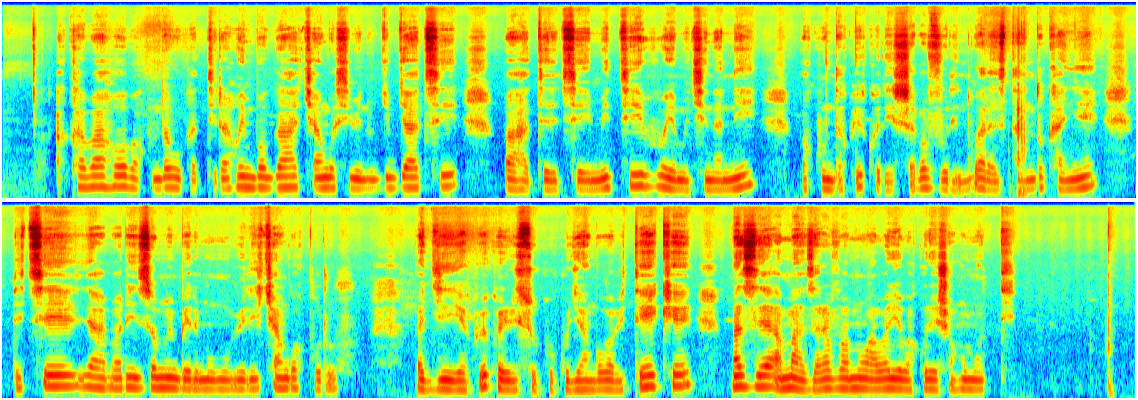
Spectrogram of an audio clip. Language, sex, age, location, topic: Kinyarwanda, female, 25-35, Huye, health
